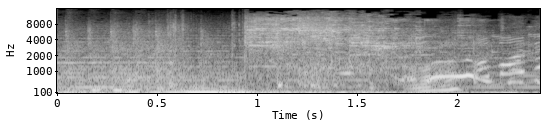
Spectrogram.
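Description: Glass shattering about a second in, over a film score with a deep pulsing bass.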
